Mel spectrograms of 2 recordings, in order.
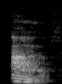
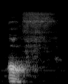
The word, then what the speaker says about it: of: This sound is also found in this word, av. This word is not pronounced off. To get the sound off, this is where you get the sound off, O-F-F. But O-F is pronounced av.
